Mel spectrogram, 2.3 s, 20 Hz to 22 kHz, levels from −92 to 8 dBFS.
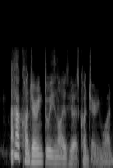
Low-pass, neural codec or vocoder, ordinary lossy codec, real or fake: none; codec, 16 kHz, 0.5 kbps, X-Codec, HuBERT features, trained on LibriSpeech; none; fake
